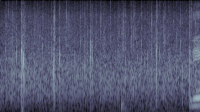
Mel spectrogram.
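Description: A large audience applauding, a dense steady clapping. A woman's voice comes back in right at the end.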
